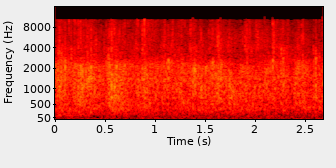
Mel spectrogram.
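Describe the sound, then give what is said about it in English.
An audience at a live demonstration applauds steadily while being recorded on a camera in video mode, a dense wash of many hands clapping at once, fairly loud and sustained for a few seconds with no one speaking over it. “Do you guys want to applaud or boo, whichever you prefer?”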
